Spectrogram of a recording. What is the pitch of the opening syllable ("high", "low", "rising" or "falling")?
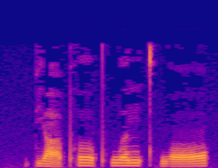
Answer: low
